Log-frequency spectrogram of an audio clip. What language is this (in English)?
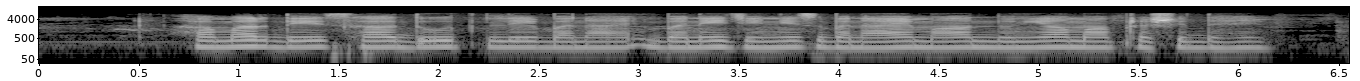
Chhattisgarhi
